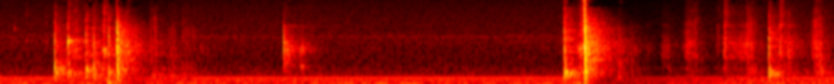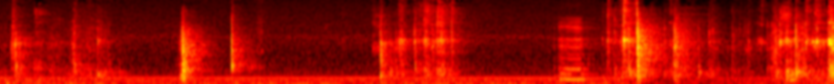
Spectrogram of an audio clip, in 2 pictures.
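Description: Brown sugar being scooped with a half-cup measuring cup while baking gluten- and dairy-free chocolate chip cookies, giving scattered scraping, tapping and knocking clatters against a steady low hum, with a sharp knock near the middle.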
